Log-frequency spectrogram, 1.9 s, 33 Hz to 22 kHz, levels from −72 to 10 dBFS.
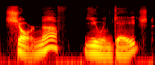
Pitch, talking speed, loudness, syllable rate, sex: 125 Hz, 125 wpm, -20 LUFS, 4.1 syllables/s, male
